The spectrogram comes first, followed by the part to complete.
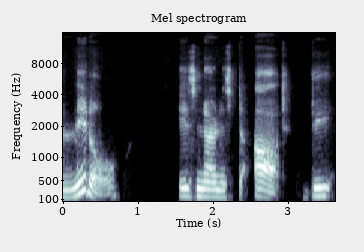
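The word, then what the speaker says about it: Da'at: is known as the art d a apostrophe ath art d it's up on the board they're d a apostrophe ath and what the apostrophe is is to make certain that you don't mistake the double a the double a in this language is oyin which is a very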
